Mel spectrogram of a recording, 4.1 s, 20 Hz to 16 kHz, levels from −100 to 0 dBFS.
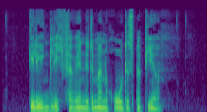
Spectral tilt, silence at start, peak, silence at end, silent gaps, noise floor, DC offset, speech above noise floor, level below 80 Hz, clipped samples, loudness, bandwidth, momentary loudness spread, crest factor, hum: -5.5 dB/octave; 0.6 s; -8 dBFS; 0.9 s; none; -71 dBFS; under 0.1%; 46 dB; -46 dBFS; under 0.1%; -25 LUFS; 11.5 kHz; 5 LU; 20 dB; none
